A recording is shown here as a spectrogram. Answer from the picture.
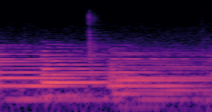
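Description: Grand piano playing slow, held chords that change twice, with a brief click just under a second in.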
